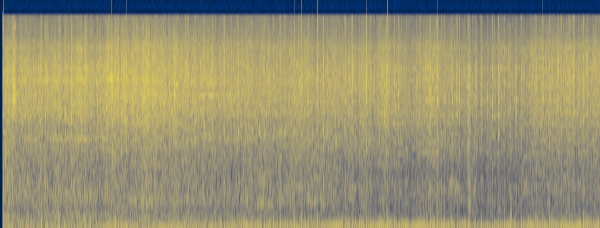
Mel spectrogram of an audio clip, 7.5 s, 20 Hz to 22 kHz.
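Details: Fiat 125p engine idling rough: a deep, uneven, lumpy and stumbling beat with no steady rhythm; cause not evident.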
